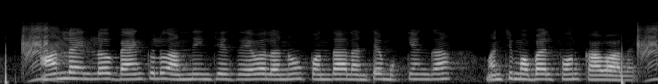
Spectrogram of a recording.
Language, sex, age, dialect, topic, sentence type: Telugu, female, 25-30, Central/Coastal, banking, statement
